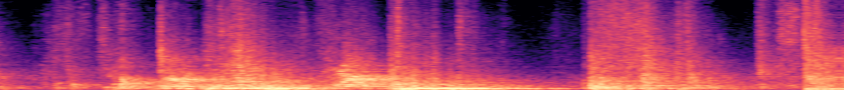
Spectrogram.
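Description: Loud thuds of a person hitting and bumping against a wall, mixed with wordless vocal sounds.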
